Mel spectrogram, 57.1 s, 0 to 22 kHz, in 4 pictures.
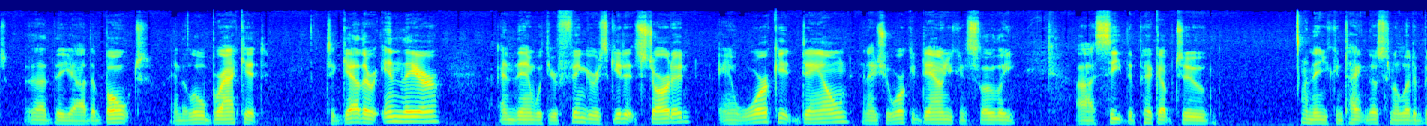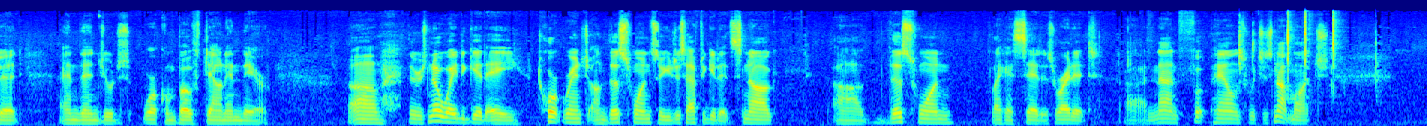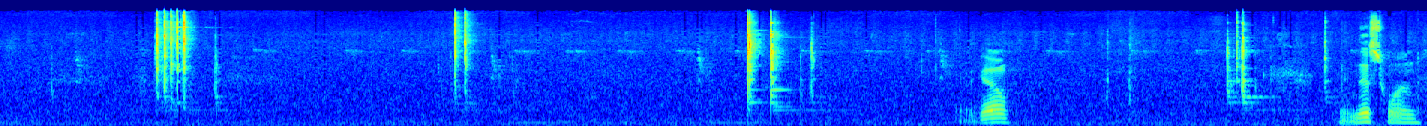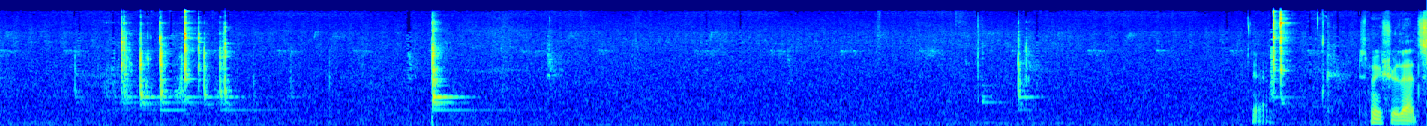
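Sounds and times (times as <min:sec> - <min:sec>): sharp metallic clicks with ring: 0:25.1 - 0:28.3, 0:30.0 - 0:31.2, 0:32.6 - 0:38.0, 0:39.6 - 0:48.5, 0:52.0 - 0:54.5, 0:55.1 - 0:56.2
metal socket clinking: 0:26.6 - 0:27.8, 0:30.0 - 0:30.8, 0:32.9 - 0:33.4, 0:35.9 - 0:36.8, 0:40.7 - 0:42.6, 0:43.4 - 0:45.8, 0:47.1 - 0:47.8, 0:52.6 - 0:53.4, 0:55.4 - 0:55.9
hand ratchet clicking: 0:30.0 - 0:30.8, 0:33.0 - 0:33.3, 0:40.8 - 0:42.0, 0:43.6 - 0:45.7, 0:55.5 - 0:55.8
soft metallic ping: 0:47.2 - 0:47.8.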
